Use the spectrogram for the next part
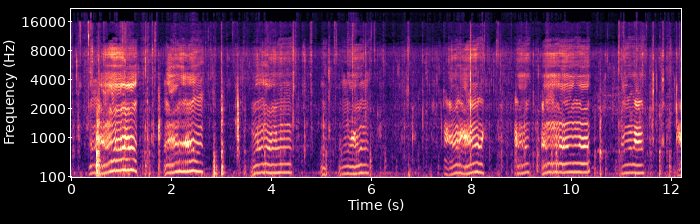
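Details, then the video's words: Puppy making strange noises as it eats: repeated wavering, groan-like whines, each about a second long, recur every second or so through the whole stretch. Soft crunching and low rumbling fill the gaps. "이상한 소리를 내며 먹는 강아지"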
